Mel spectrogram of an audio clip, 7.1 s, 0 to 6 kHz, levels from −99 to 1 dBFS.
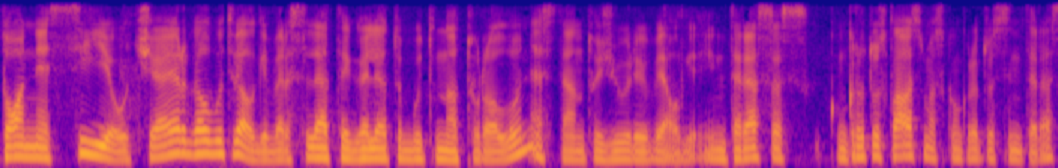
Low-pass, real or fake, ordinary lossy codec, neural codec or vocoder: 5.4 kHz; real; AAC, 48 kbps; none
